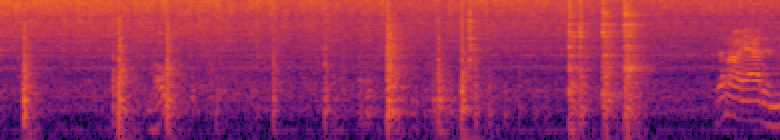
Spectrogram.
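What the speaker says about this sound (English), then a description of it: "from the browning of that chicken. Do that really for a couple minutes." Chicken browns in a hot pan with a steady loud sizzle, broken by repeated scraping and stirring knocks of a utensil, and a brief spoken word near the end.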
